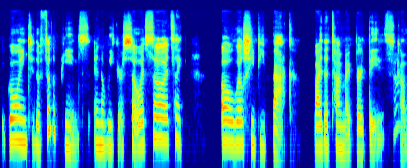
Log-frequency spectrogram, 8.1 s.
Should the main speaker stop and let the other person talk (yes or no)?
yes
